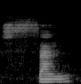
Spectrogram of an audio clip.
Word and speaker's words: 三: How to pronounce 3 in Chinese? That's right. 三, 三, 13, 13.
